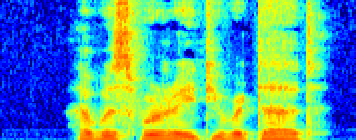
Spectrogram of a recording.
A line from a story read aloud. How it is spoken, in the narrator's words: says softly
